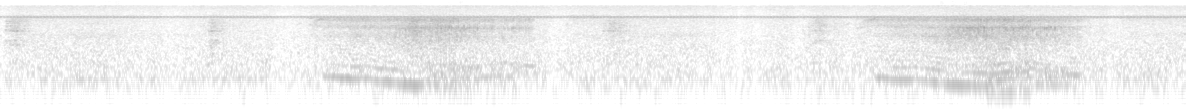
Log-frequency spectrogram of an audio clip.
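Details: Cat snoring very loudly during sleep, mistaken at first for a neighbour: two faint, whistling, snore-like breaths with a light rattle over a hissy background.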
